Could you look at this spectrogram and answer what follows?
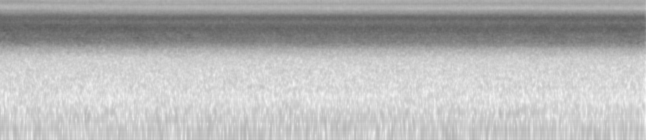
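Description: Steady high hiss of background noise, with no other sound standing out.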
